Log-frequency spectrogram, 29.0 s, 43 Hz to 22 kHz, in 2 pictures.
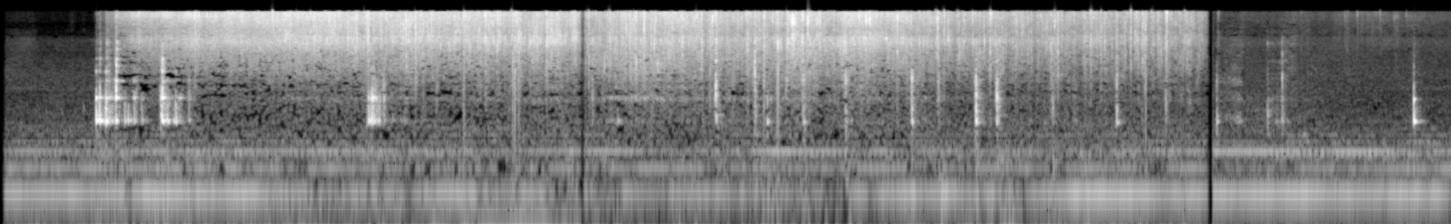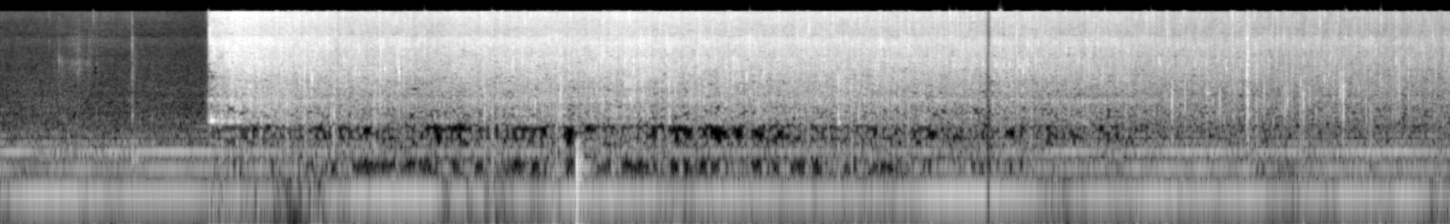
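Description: Diced pancetta sizzling in hot oil in a non-stick frying pan, starting suddenly about a second in, with clicks of a wooden spatula stirring. The sizzle drops away for a few seconds about 12 seconds in, then comes back louder once sliced red onion is in the pan. A steady low hum runs underneath.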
